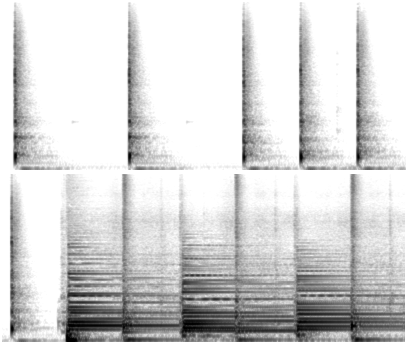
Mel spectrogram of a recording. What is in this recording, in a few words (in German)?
changing in moll aeolisch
